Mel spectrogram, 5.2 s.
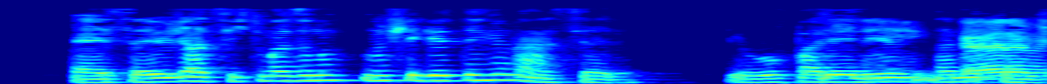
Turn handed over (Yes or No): Yes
